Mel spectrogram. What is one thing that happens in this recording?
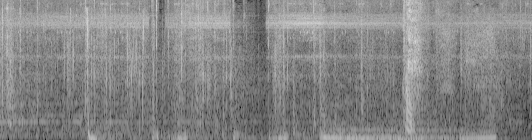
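Footsteps tread steadily on a gritty floor.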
